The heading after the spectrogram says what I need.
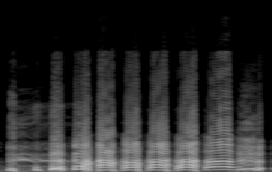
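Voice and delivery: loud burst of victory laughter; loud, giddy cackling; triumphant laugh. Real, not acted. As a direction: laugh hard with relief after the win. Laughs after winning.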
